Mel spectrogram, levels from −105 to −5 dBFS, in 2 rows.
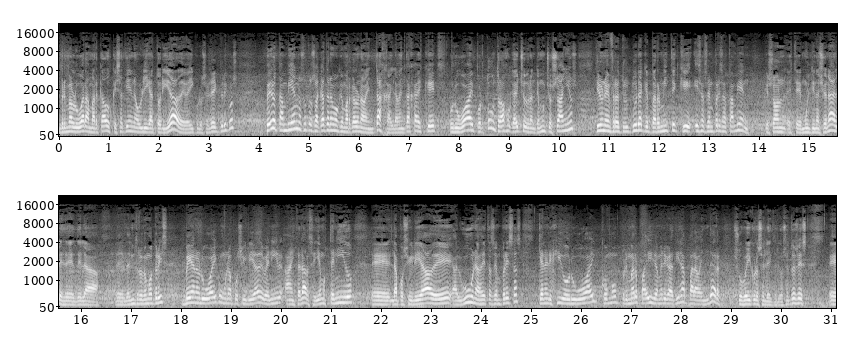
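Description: GSM signalling bursts appear from 6.90 to 7.86 s, lasting just under a second: a galloping dit-dit-dit of short buzzes pitched at about 217 Hz, sitting roughly 25 dB below the main sound. The pattern points to a nearby 2G handset exchanging brief signalling bursts with the network. The recording circuit has picked up that radio energy and rectified it, turning the pulse rate into audible buzz.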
